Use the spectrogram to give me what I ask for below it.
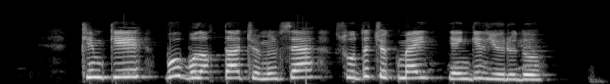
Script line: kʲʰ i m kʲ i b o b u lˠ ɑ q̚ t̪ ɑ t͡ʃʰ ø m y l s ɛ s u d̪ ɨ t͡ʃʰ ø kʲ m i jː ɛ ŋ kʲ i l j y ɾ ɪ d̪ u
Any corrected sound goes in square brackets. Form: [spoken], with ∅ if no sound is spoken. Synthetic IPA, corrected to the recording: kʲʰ i m kʲ i b [u] b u lˠ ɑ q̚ t̪ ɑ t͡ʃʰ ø m y l s ɛ s u d̪ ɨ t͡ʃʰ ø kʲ m [ɛ] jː ɛ ŋ [ɡʲ] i l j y ɾ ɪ d̪ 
